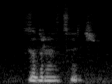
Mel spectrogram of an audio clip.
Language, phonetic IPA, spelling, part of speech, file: Polish, [ˈzvrat͡sat͡ɕ], zwracać, verb, LL-Q809 (pol)-zwracać.wav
